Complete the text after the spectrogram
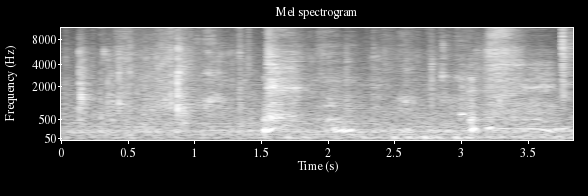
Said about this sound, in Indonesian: Paling isi channel gue adalah untuk ASMR gue makan kacang gitu jadi hmm, kalian bisa dengerin gue makan kacang misalnya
